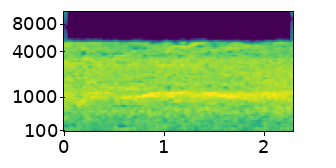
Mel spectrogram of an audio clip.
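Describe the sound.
Recorded audience applause played from a record: a dense, continuous wash of clapping and crowd noise, steady and loud from start to finish.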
